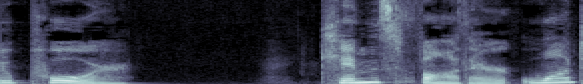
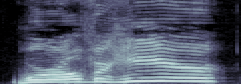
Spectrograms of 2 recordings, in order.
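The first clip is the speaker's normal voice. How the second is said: higher, louder taunting shout; yelling; 9 semitones higher, 4 dB louder than usual. Acted. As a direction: shout to draw the guards away. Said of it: "they yelled".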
